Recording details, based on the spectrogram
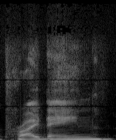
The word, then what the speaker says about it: Prydain: You know something, look, it's the Chronicles of Prydain, I think. Is that how it's pronounced? – I believe so.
